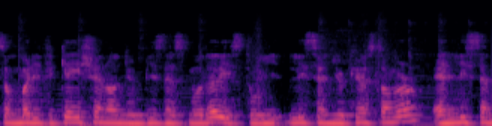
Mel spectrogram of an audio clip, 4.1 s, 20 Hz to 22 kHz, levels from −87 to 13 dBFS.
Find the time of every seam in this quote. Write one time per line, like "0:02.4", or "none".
none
